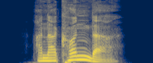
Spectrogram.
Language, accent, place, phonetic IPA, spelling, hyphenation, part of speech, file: German, Germany, Berlin, [anaˈkɔnda], Anakonda, Ana‧kon‧da, noun, De-Anakonda.ogg
- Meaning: anaconda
